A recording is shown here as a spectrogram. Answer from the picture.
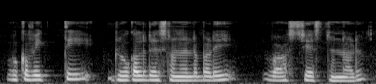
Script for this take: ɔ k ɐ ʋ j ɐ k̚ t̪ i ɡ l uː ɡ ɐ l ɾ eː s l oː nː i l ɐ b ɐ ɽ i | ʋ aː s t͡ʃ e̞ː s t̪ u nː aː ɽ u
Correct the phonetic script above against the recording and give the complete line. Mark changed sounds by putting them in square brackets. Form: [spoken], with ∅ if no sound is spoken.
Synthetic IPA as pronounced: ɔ k ɐ ʋ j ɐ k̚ t̪ i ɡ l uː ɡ ɐ l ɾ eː s l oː [n] i l ɐ b ɐ ɽ i | ʋ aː s t͡ʃ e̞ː s t̪ u nː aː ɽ u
